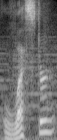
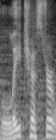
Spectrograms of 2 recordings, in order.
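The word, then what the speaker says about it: Leicester: also shared scenes with each other and it's pronounced lester not lachester or lychester i think england right yeah it's one of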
